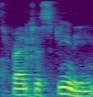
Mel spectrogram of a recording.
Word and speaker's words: Franceschini: And your last name's a hard one to pronounce, Franceschini. – Yeah, it's like Francesco with Ini on the end of it, Franceschini. Yeah. Without the O and Ini.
